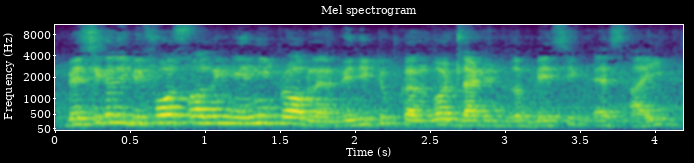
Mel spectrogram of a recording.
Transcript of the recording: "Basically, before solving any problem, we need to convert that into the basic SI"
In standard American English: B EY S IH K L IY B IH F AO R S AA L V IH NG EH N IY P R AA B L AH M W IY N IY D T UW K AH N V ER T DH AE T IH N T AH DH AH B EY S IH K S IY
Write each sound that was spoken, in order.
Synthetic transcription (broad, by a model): B EY S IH K L IY B IH F AO R S AA L V IH NG EH N IY P R AA B L AH M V IY N IY D T UW K AH N V ER T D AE T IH T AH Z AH B EY S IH K S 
